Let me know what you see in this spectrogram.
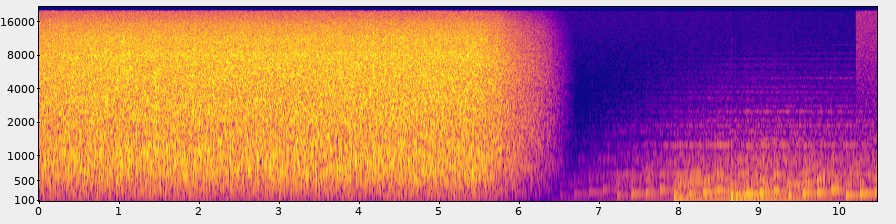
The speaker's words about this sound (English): walking back to my room that morning, I took a video of the water. To this day, when I'm feeling overwhelmed, I go back to that video and let the waves soothe my worries.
